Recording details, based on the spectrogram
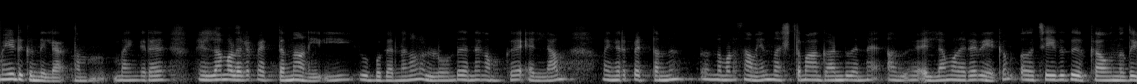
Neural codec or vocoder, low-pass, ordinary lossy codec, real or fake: codec, 16 kHz, about 1 kbps, DyCAST, with the encoder's durations; 7.2 kHz; none; fake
